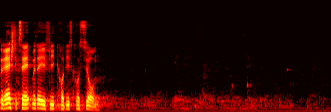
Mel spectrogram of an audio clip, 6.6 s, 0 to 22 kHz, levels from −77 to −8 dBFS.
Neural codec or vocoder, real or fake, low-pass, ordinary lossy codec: none; real; 9.9 kHz; AAC, 64 kbps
